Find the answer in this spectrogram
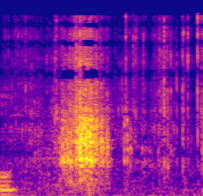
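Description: Thin clear plastic packaging tray crunching as it is handled, with one loud crunch about half a second in and a few lighter crackles after it. The tray is cracked and torn apart.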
